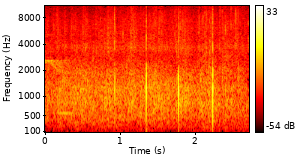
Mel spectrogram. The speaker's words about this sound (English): Let's give a round of applause to God today, guys. Come on.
